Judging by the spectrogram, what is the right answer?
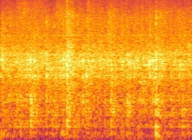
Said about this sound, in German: So, ich gebe jetzt mal die Paprika in das heiße Öl und drehe sofort zurück das spritzt jetzt ein bisschen, weil ich sie vorher gewaschen habe.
